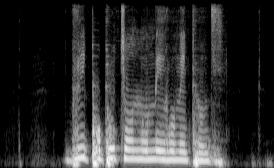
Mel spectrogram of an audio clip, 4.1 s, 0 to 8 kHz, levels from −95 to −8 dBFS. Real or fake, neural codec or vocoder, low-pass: fake; codec, 44.1 kHz, 1.7 kbps, Pupu-Codec; 7.2 kHz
